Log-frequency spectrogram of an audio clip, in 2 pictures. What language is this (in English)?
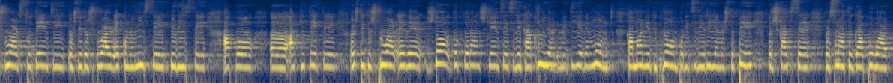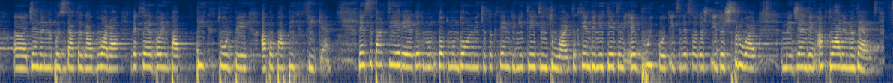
Romanian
